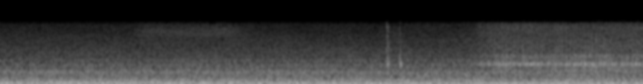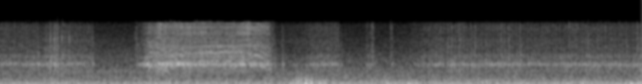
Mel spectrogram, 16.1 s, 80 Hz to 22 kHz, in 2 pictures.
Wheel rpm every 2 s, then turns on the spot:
0, 0, 0, 30, 30, 90, 10, 30.
6-8 10-16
